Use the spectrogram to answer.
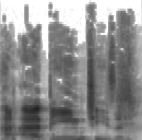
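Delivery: slow, laughing repeat of the punchline; laughing through it. Acted. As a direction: giggle the line out again.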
